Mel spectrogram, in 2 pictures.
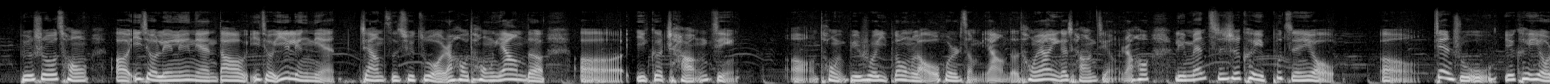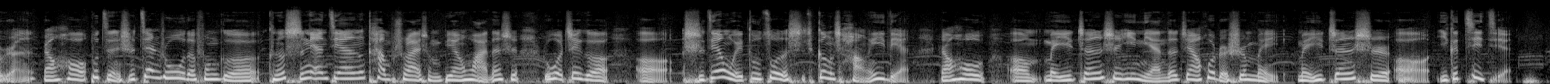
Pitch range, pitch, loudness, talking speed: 180-235 Hz, 205 Hz, -16 LUFS, 270 characters per minute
